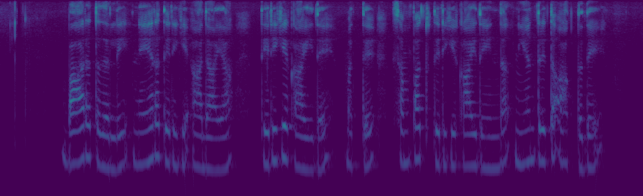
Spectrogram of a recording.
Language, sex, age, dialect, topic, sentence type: Kannada, female, 25-30, Coastal/Dakshin, banking, statement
